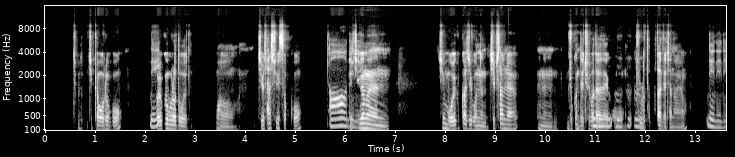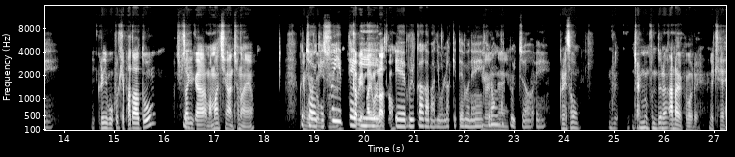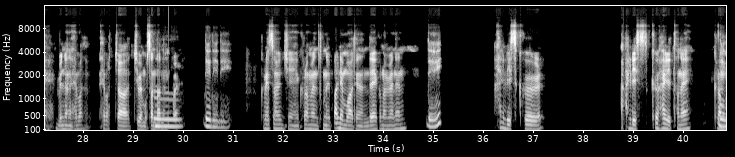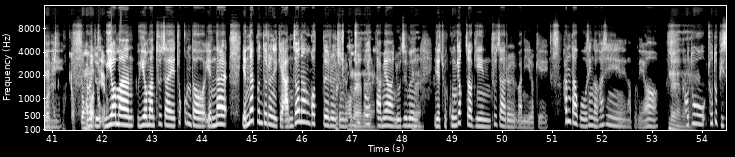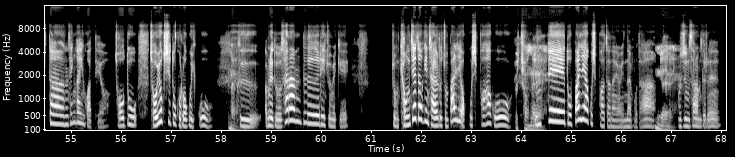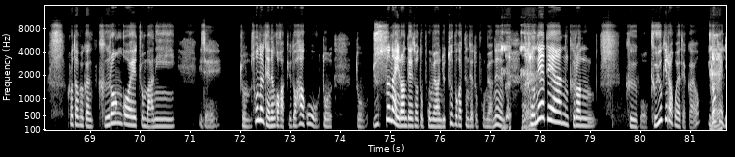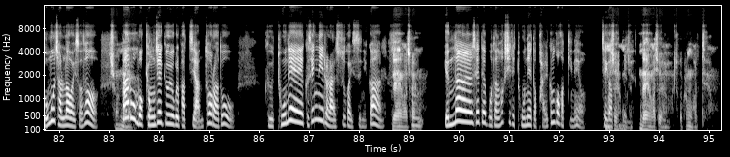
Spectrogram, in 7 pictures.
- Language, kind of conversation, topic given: Korean, unstructured, 돈에 관해 가장 놀라운 사실은 무엇인가요?
- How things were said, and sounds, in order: tapping; other background noise; in English: "하이 리스크를"; in English: "하이 리스크 하이 리턴에"; teeth sucking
